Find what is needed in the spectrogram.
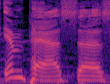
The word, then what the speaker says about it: impasse: And the last one is impasse, silent E, impasse.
